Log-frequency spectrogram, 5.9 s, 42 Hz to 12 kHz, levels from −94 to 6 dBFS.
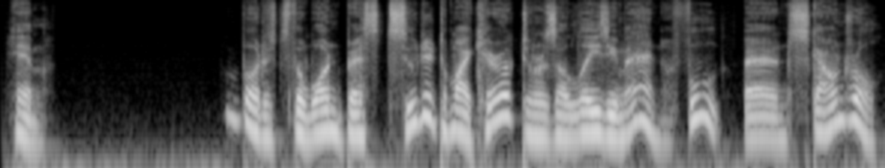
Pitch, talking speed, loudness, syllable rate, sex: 145 Hz, 175 wpm, -17 LUFS, 5.2 syllables/s, male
